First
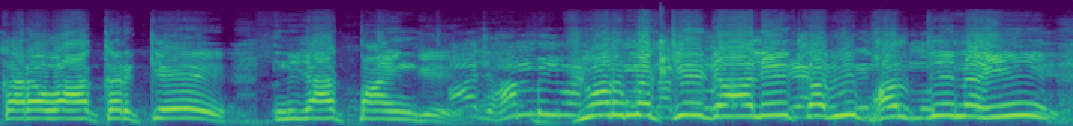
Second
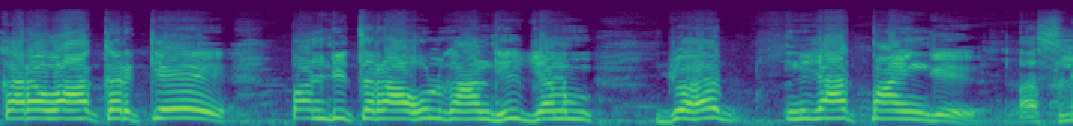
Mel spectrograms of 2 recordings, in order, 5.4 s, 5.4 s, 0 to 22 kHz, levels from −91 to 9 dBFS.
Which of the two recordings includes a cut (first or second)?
first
